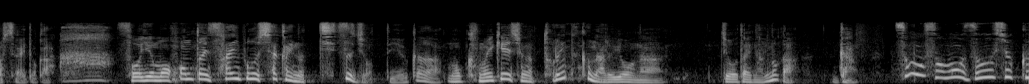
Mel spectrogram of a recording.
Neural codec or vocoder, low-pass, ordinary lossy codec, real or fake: none; 7.2 kHz; none; real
